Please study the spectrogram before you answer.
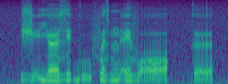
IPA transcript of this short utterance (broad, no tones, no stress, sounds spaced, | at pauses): ʒ ḛ j œ z ɪ ɡ ṵ f ə z n ɛ̰ e̯ v ɔ̰ | k ə̰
